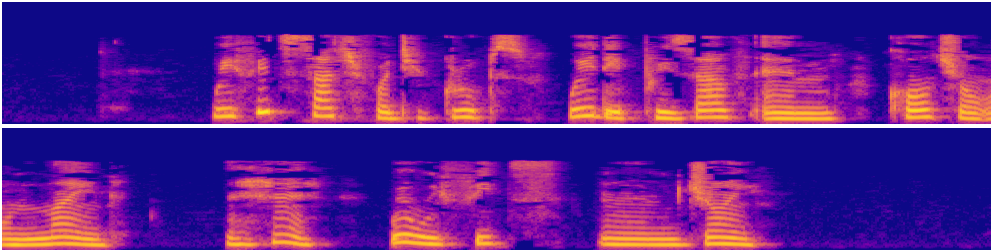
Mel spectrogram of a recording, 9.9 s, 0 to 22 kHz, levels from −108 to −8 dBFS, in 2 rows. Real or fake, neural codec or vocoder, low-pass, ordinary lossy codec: real; none; 7.2 kHz; MP3, 32 kbps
